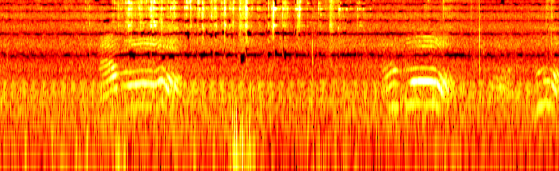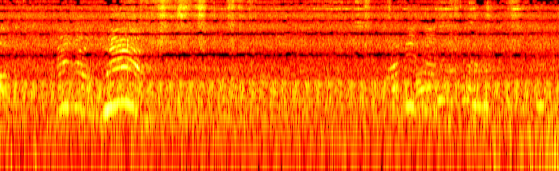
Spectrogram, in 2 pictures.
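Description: A dog whines in short high cries.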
